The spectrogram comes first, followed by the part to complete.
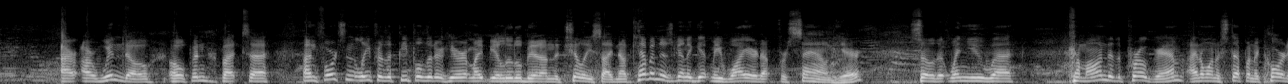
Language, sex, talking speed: English, male, 245 wpm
